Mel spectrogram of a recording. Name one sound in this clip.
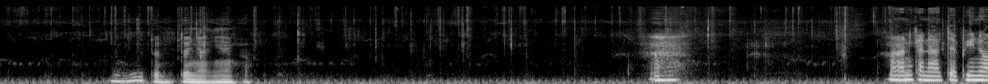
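Small live shrimp flick and patter in a bucket of water.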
